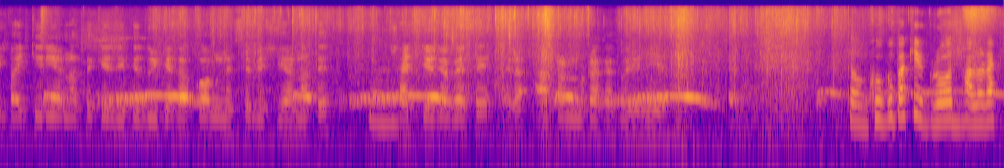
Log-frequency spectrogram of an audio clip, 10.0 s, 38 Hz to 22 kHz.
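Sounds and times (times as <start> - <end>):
doves cooing: 0.0 - 10.0.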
